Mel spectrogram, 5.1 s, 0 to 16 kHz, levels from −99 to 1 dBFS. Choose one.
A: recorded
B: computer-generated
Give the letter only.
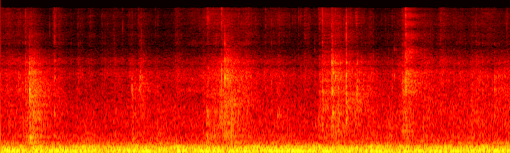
A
